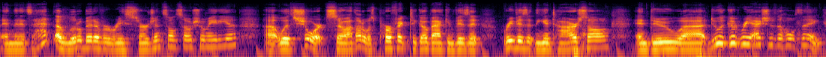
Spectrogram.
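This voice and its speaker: A man's voice: fairly high pitch, a bit bright. A man hosting a music reaction show, chatting casually and upbeat between his comments. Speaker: host of music reaction channel.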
